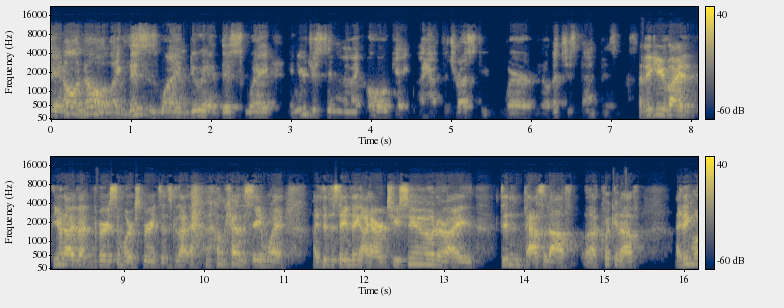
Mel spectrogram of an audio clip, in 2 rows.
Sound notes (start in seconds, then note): 10.1 laughs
